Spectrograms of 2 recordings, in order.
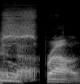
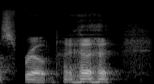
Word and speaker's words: Sprout: Sprout, not Sprro.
